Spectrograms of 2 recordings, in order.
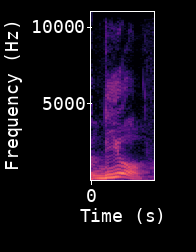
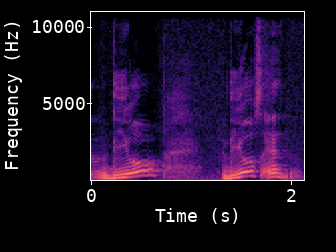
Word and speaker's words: Dio: al final, sino que el rabino especifica que los sefaradim pronuncian la palabra como Dios, porque a diferencia de los españoles castellanos que la pronuncian con la S al final, una S es símbolo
